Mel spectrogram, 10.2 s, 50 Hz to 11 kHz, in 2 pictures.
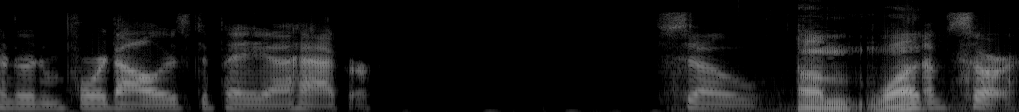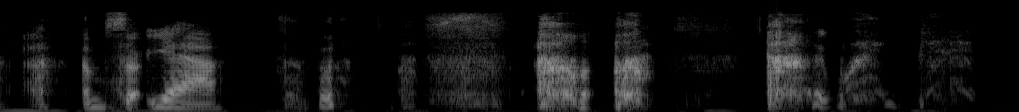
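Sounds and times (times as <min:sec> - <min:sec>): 
speech: 0:00.0 - 0:02.0, 0:03.3 - 0:09.6
person coughing: 0:07.8 - 0:08.4, 0:09.0 - 0:09.4.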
